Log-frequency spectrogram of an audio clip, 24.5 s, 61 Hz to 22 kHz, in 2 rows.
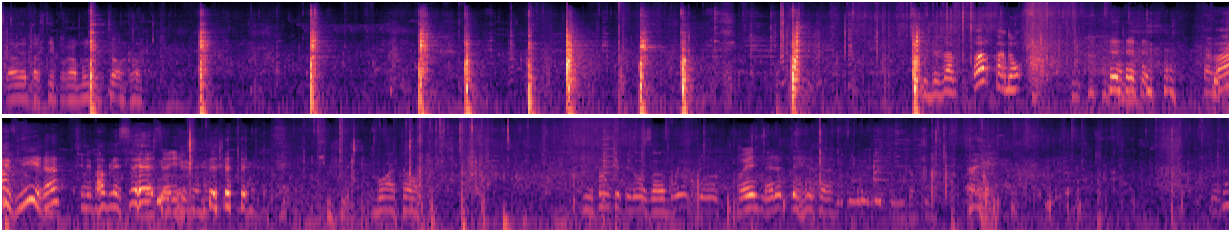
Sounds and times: break the concrete bridge 0:00.0 - 0:11.6
small river 0:00.0 - 0:24.5

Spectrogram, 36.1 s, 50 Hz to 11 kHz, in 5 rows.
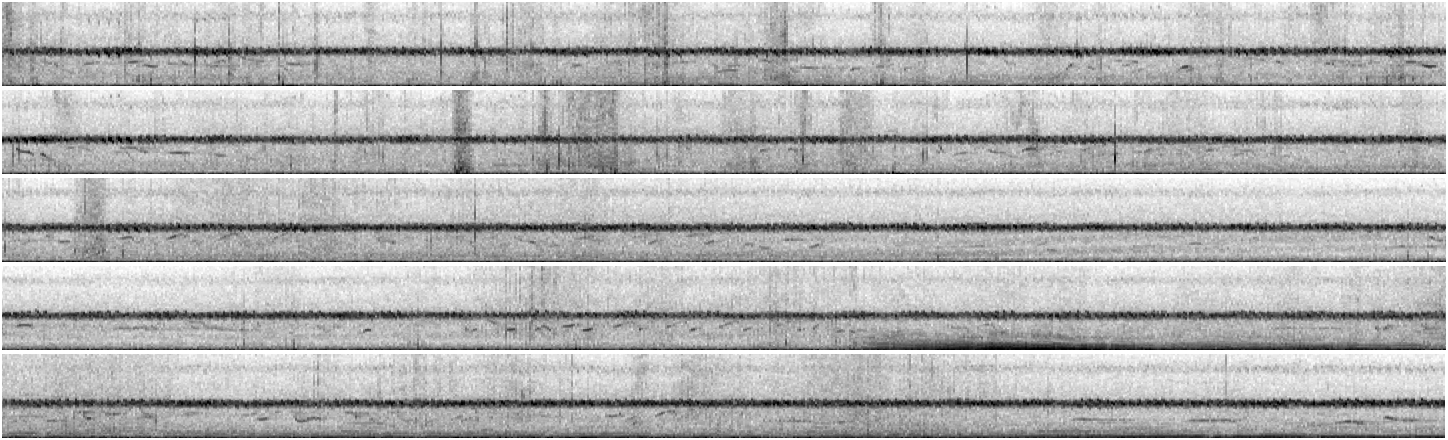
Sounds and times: wet grass 0:00.0 - 0:18.1
wet grass 0:22.9 - 0:26.2
wet grass 0:27.1 - 0:35.7

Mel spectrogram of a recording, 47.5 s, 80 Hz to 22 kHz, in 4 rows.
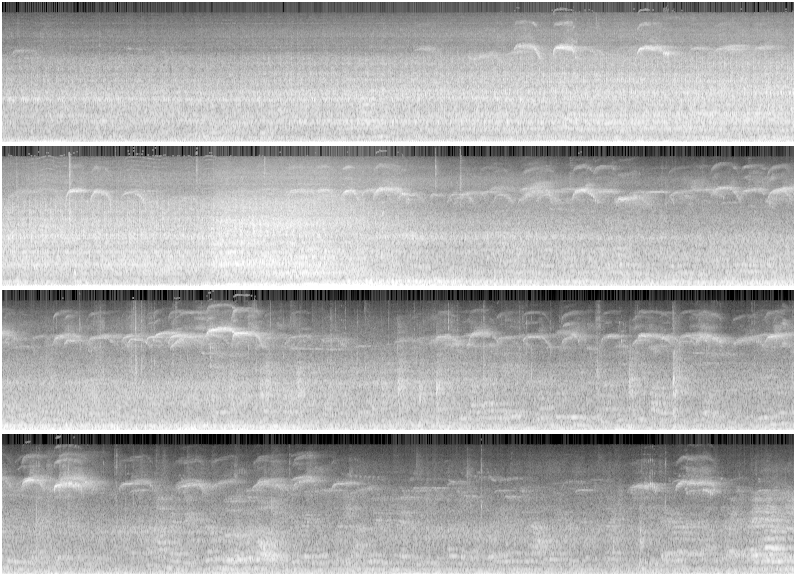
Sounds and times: birds 0:00.0 - 0:47.5
people chatting 0:00.0 - 0:47.5
car passing 0:07.5 - 0:33.7

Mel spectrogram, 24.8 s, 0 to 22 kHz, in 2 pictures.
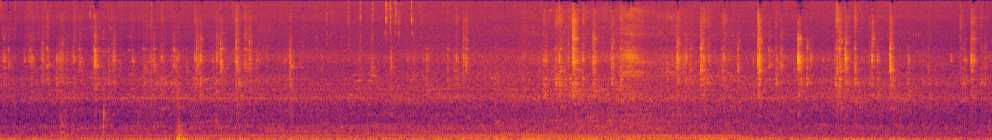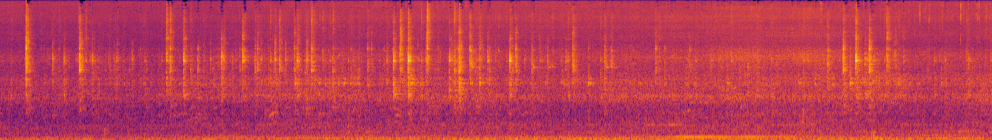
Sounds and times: traffic 0:00.0 - 0:24.8

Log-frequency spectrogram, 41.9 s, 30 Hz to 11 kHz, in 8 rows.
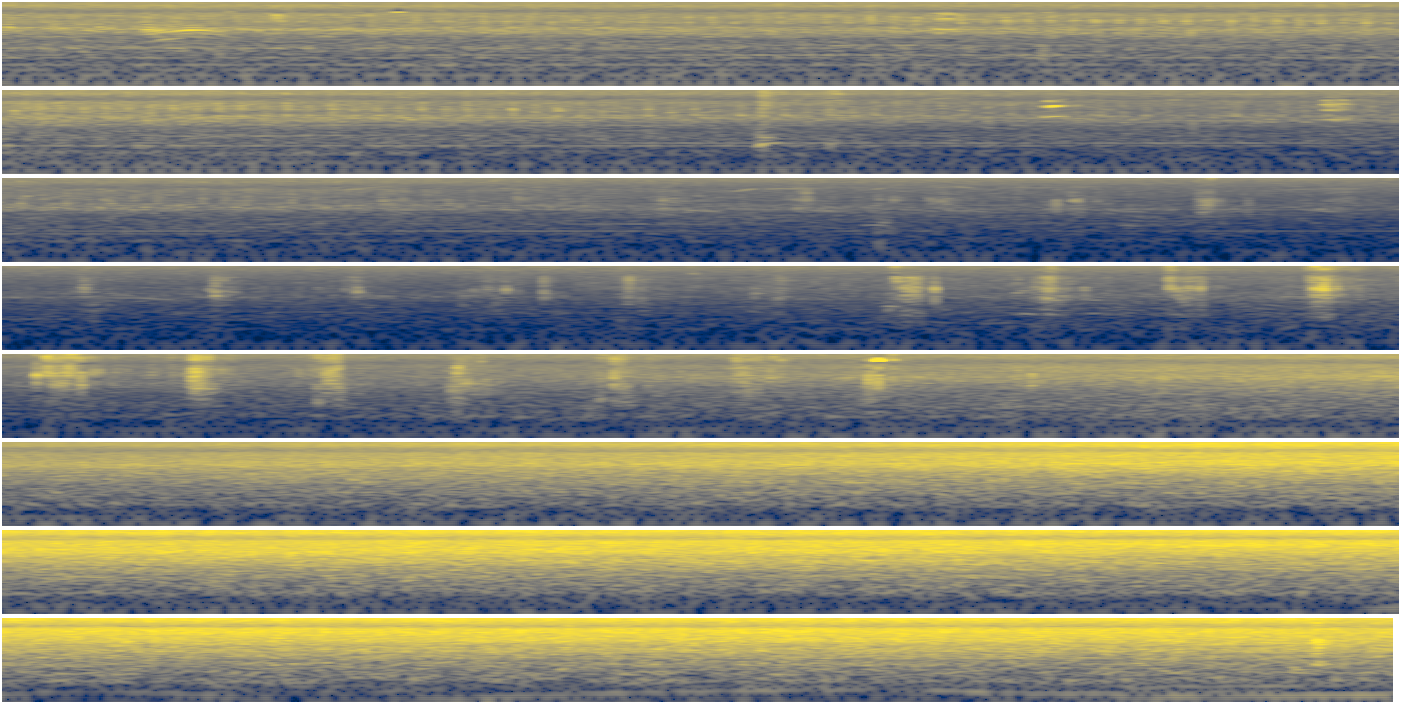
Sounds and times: waterwheel 0:19.1 - 0:41.8

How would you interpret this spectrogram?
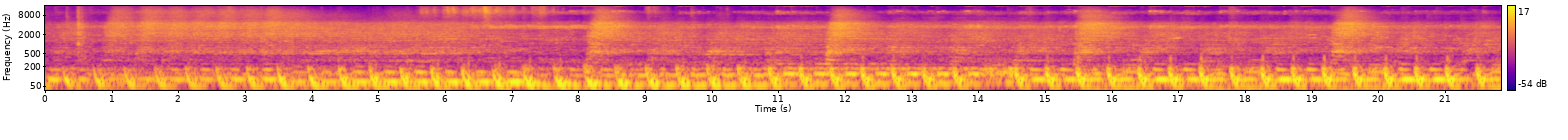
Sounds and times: walking in the Street 0:00.0 - 0:21.8

